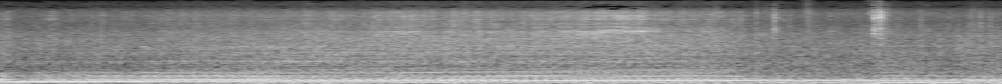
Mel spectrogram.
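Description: An old truck's cab rattles over a bumpy road.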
